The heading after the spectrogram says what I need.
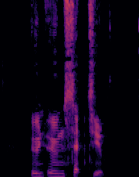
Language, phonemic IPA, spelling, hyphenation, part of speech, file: English, /uːnuːnˈsɛpti.əm/, ununseptium, un‧un‧sep‧ti‧um, noun, En-ununseptium.oga
- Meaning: The systematic element name for the chemical element with atomic number 117 (symbol Uus). The element is now named tennessine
